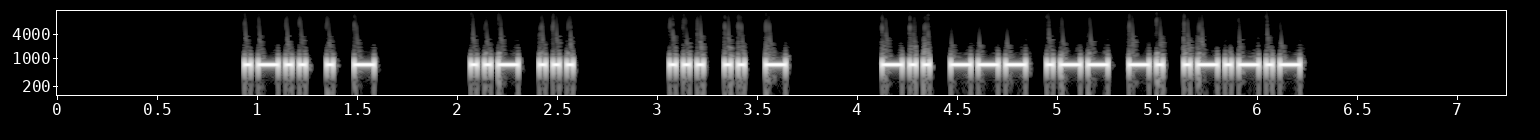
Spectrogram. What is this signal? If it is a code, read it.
Morse code, heard as a keyed tone, about 34 wpm, 700 Hz. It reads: LET US SIT DOWN.
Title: 2x Word-Spacing - Sentences from Top 500 Words - 35wpm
